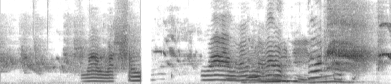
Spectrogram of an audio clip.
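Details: Talking Indian ringneck parakeet producing nasal word-like phrases and squawky syllables, with a short gap midway, then a wavering run of mimicked speech.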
